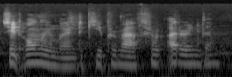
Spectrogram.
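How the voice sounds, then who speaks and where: Someone reading a romance novel aloud at a steady pace, with the occasional remark about the text. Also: medium pitch, fast, slight background noise, poor audio.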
